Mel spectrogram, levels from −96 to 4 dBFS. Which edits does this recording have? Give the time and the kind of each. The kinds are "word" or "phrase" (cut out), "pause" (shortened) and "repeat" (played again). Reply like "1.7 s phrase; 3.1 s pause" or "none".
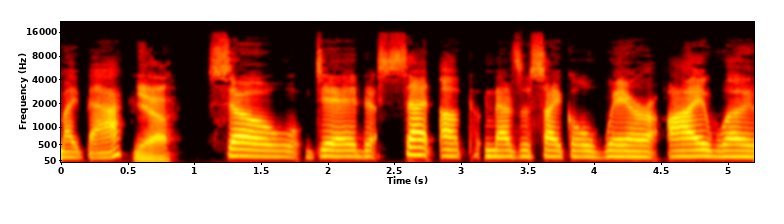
1.8 s word; 2.4 s word; 3.2 s word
